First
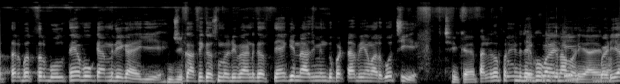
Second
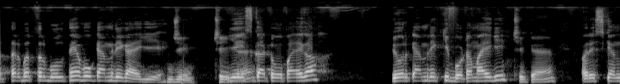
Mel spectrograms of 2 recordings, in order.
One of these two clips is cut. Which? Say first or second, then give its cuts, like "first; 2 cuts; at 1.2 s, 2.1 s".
first; 1 cut; at 1.8 s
